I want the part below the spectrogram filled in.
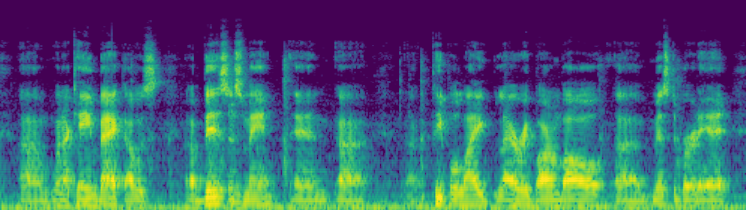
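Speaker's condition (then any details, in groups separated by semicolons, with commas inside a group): No condition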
